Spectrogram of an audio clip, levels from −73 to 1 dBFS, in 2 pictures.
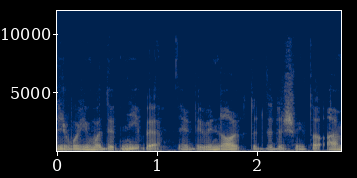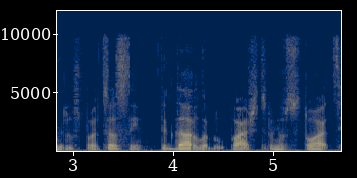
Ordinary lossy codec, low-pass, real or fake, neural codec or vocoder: AAC, 32 kbps; 9.9 kHz; fake; autoencoder, 22.05 kHz, a latent of 192 numbers a frame, VITS, trained on many speakers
